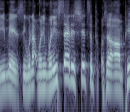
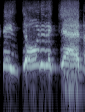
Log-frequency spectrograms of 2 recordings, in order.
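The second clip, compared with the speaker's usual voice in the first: retold excited shout; 13 semitones higher, slower than usual. Shouting at the TV at home, high and thrilled. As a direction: yell it at the TV, losing it. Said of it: "I was in my fucking living room".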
